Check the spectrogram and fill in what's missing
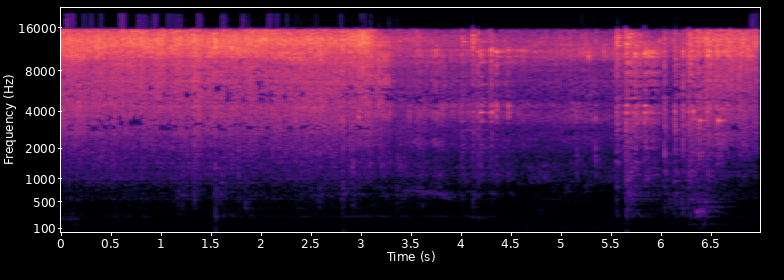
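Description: Onions are dropped into a hot pan for an egg curry, where a bright steady sizzle gives way to bursts of crackling and light clattering of utensils against the pan.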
